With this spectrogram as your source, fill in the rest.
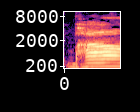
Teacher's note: బా అనేది మహాప్రాణ అక్షరము, ఒత్తు ఉంది, ఇంకా దీర్ఘం కూడా ఉంది, అందుకని నొక్కి సాగదీయాలి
